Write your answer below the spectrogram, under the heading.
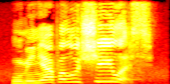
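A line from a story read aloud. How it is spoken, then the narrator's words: Yelling triumphantly. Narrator (Russian): завопил Джезаль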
